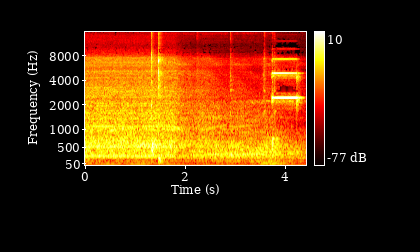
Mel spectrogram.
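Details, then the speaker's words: APC XS 1300 UPS with new replacement battery (tested full 24 V), about 60 W load, mains cut: fans wind down, steady high beep about half a second, output drops; can't hold load on battery, power surging, cause unconfirmed. "that thing is not happy you heard the heard the fans spin down it was getting some surging of power so not happy"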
